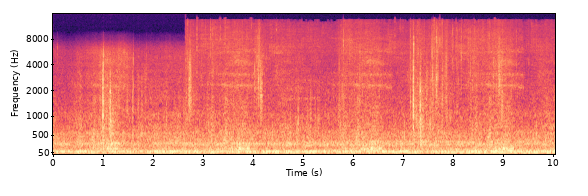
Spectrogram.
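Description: Pages of a book turn with a short papery rustle.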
